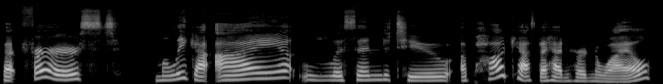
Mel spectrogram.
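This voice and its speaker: A woman's voice: mid-range voice, expressive, slow, dry recording, studio quality. A middle-aged woman talking conversationally as a co-host on a casual podcast.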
